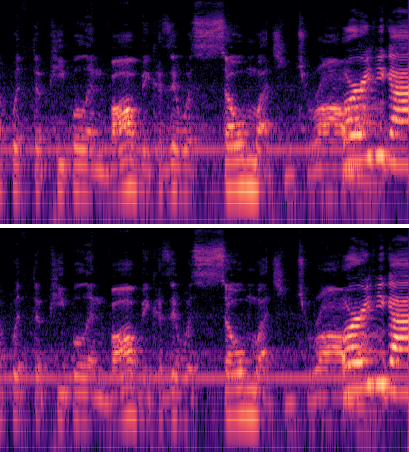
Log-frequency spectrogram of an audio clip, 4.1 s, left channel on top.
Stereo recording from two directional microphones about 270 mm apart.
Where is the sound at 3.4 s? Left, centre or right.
Centre.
